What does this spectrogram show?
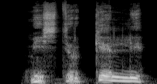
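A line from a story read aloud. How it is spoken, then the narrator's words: Hoarse rasp. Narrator (Russian): прохрипела Лидия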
